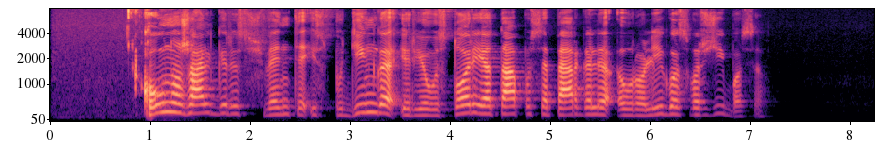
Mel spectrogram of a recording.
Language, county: Lithuanian, Klaipėda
